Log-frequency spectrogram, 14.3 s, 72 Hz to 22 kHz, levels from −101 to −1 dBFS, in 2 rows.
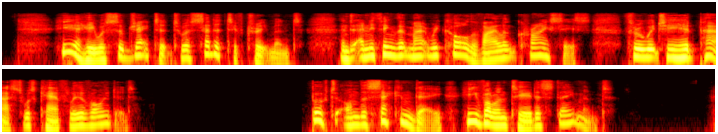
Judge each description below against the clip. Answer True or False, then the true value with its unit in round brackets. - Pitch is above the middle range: False (155 Hz)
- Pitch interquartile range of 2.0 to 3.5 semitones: False (5.1 semitones)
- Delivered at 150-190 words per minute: False (140 wpm)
